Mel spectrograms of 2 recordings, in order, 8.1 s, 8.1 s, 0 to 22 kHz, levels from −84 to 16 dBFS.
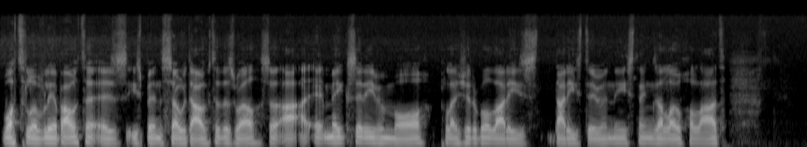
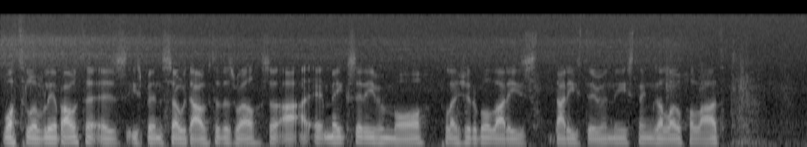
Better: first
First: hiss; faint; throughout; 30 dB below the speech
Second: hiss; loud; throughout; 9 dB below the speech

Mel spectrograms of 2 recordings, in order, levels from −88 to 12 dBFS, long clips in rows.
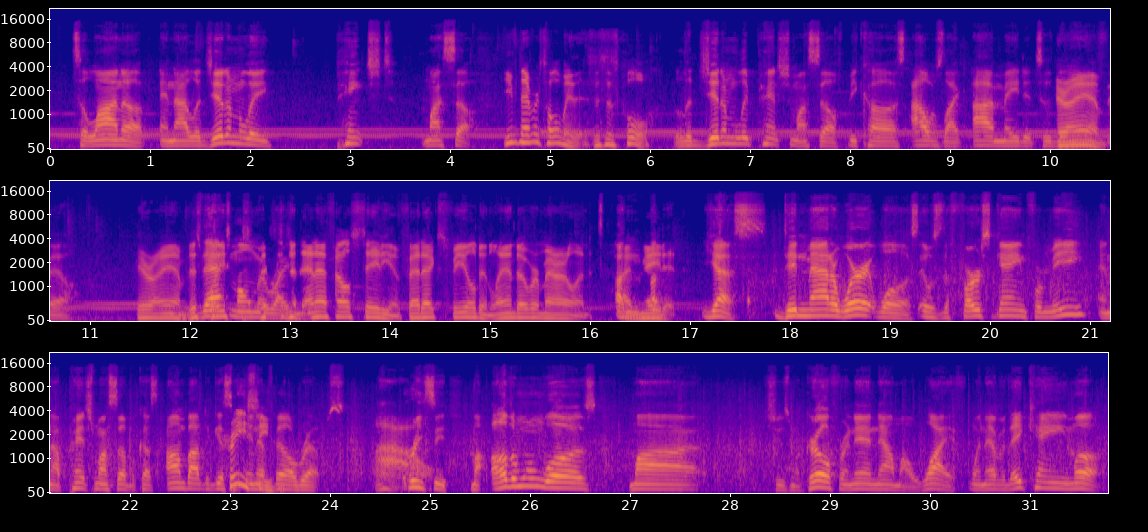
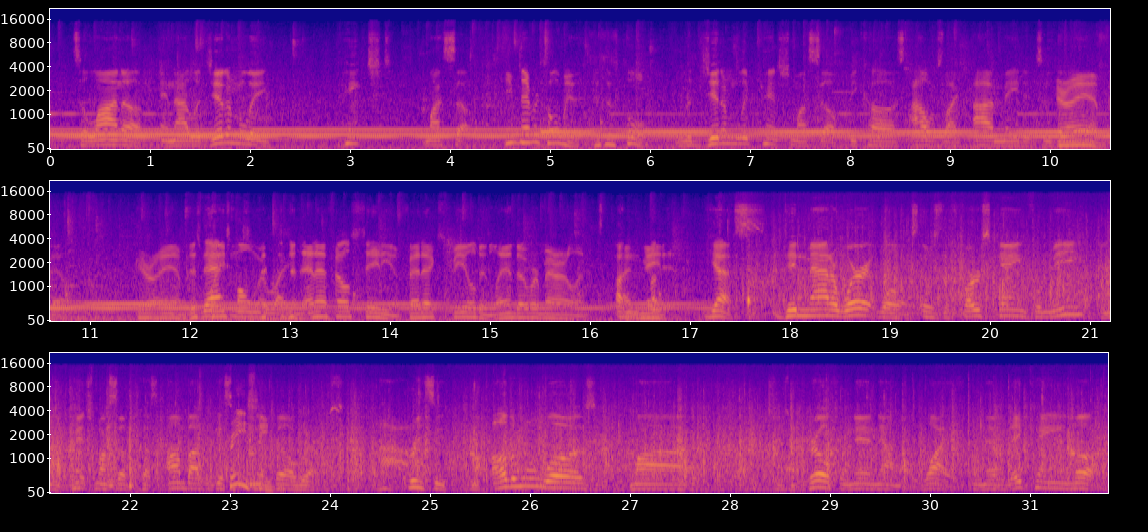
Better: first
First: rain or running water; faint; throughout; 20 dB below the speech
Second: rain or running water; loud; throughout; 2 dB below the speech

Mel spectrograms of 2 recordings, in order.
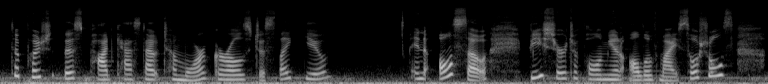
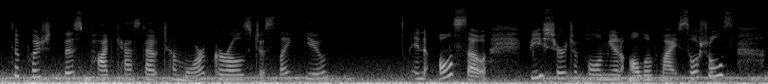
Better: first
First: low rumble; faint; throughout; 25 dB below the speech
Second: low rumble; loud; throughout; 8 dB below the speech

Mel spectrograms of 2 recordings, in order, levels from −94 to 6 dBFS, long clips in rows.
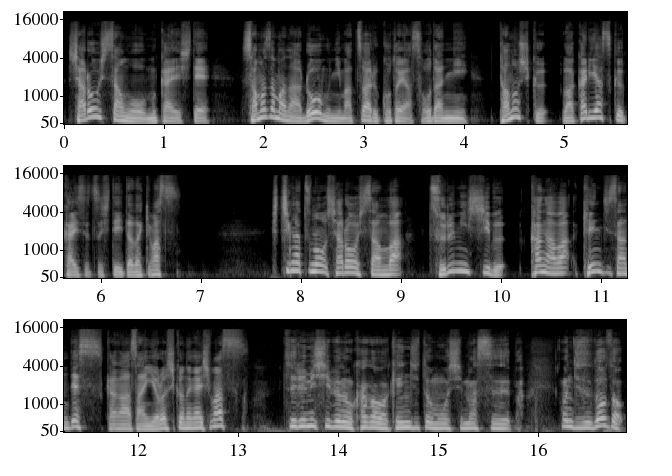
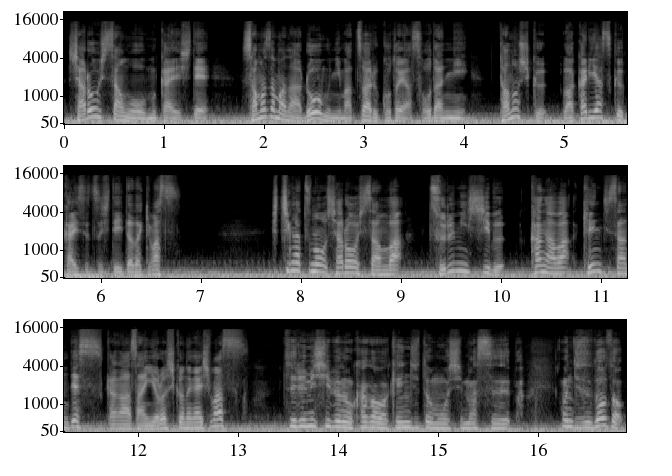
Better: first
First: none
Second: low rumble; noticeable; throughout; 15 dB below the speech

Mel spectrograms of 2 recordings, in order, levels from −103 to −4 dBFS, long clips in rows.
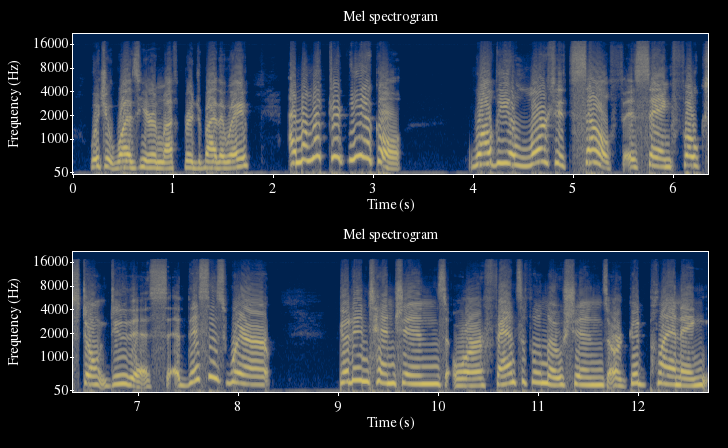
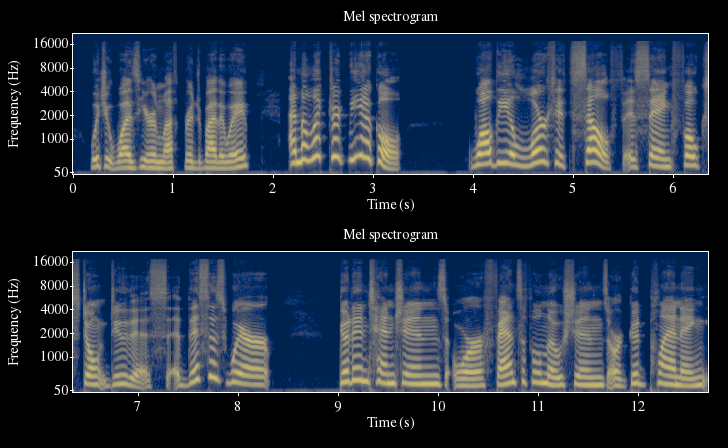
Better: second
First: distortion; heavy; 5 dB below the speech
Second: none

